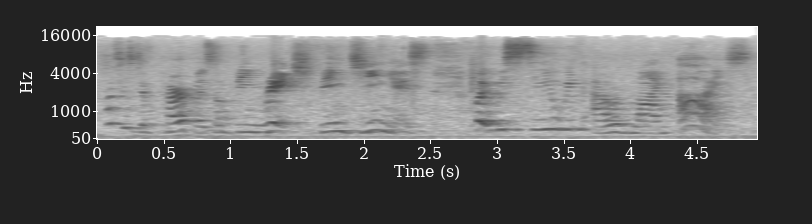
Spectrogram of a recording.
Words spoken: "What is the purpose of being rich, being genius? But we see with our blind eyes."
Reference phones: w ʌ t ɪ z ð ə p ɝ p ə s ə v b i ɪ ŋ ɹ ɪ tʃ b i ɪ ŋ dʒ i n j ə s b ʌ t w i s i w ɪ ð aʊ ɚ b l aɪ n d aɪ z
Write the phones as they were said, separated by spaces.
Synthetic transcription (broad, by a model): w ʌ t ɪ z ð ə p ɝ p ə s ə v b i ɪ ŋ ɹ ɪ tʃ b i ɪ ŋ dʒ i n j ə s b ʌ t w i s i w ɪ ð aʊ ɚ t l aɪ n aɪ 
